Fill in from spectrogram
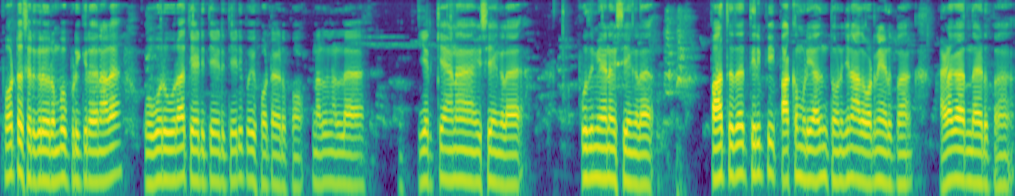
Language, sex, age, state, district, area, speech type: Tamil, male, 30-45, Tamil Nadu, Nagapattinam, rural, spontaneous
